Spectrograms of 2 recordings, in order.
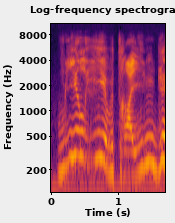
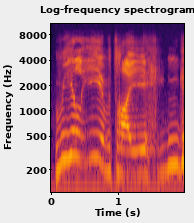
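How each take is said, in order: Both takes have the same delivery.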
